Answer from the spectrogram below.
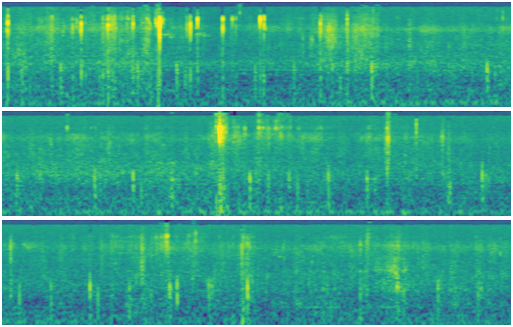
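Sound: footsteps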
